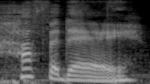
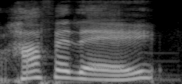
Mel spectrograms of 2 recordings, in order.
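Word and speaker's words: Håfa adai: How do you say aloha in Guam, where I know you used to live? – Yes, and on Guam we would say half a day. So half a day.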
